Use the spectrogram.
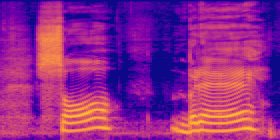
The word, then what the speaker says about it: sobre: written down here okay sobre sorry this is how you pronounce it so bray to stand out to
